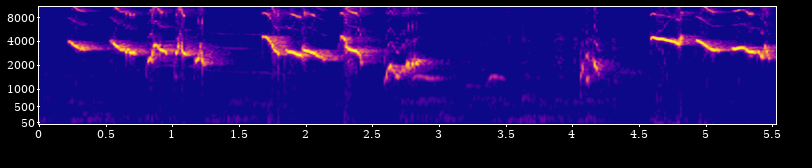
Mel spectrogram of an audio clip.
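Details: Oriental magpie-robin singing in the morning to stimulate lazy birds; bright whistled phrases come in short bursts, with a quiet gap and a soft note before a final loud, sweeping phrase.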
